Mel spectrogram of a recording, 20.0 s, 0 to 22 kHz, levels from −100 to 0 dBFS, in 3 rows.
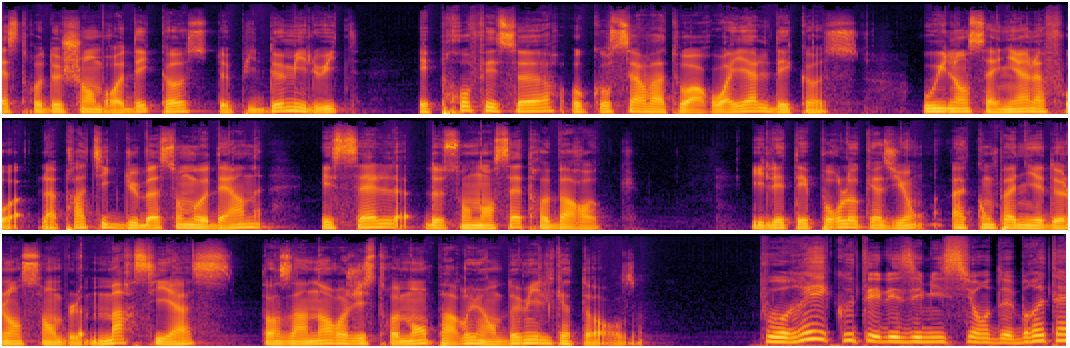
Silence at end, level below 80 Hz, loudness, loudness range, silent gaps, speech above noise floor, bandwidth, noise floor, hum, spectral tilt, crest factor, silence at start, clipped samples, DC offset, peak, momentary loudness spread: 0 s; -30 dBFS; -15 LUFS; 2 LU; none; 53 dB; 18.5 kHz; -67 dBFS; none; -5 dB/octave; 14 dB; 0 s; under 0.1%; under 0.1%; 0 dBFS; 6 LU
